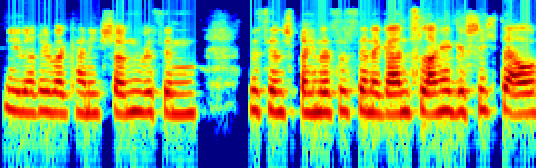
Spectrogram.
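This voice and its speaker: A woman speaks in a fairly high pitch. Her intonation stays monotone and flat. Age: 30s. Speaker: photographer, small shop owner. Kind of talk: casual interview. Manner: hesitant, many fillers.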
